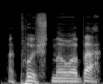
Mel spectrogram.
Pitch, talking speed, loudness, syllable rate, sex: 140 Hz, 235 wpm, -18 LUFS, 4.6 syllables/s, male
